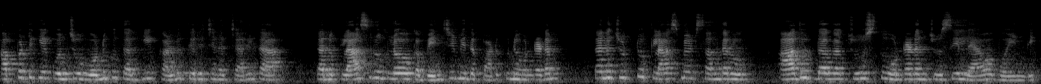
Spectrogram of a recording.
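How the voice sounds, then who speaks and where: High-voiced woman narrating a novel. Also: normal speed, reverberant, a little hiss or hum. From Visakhapatnam, India. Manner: expressive storytelling, voices the characters. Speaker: audiobook narrator. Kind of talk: reading a serial novel aloud.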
